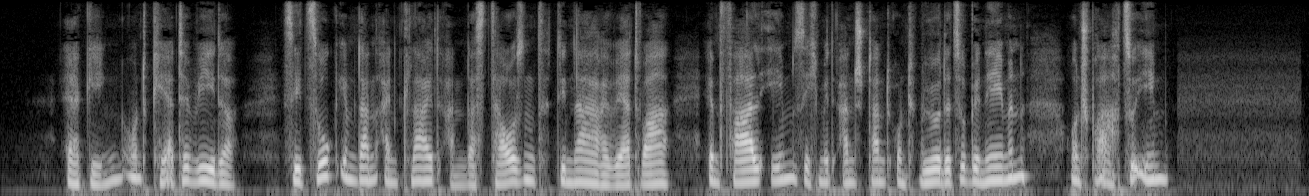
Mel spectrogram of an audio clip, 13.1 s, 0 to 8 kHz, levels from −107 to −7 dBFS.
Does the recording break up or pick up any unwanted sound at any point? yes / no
no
